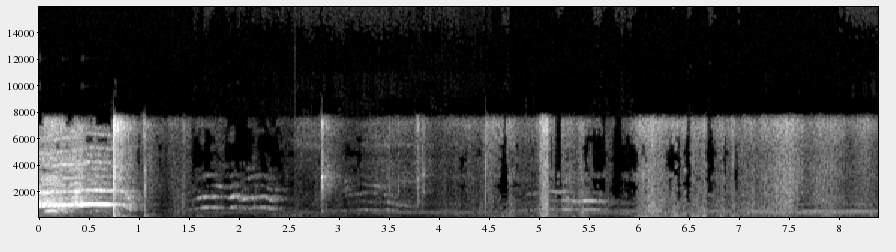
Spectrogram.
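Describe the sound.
A loud yelling voice cuts off early, followed by a sliding door rolling shut with a dull knock, then faint, muffled cries and rustling noise in the background.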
